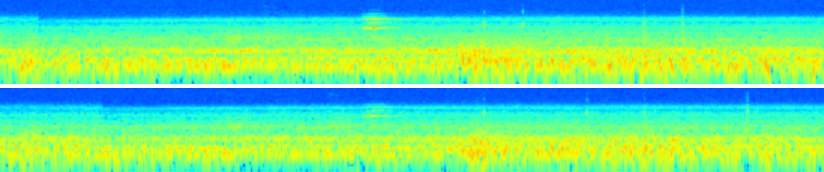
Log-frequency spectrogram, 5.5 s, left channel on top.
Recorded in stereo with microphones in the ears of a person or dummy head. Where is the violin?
35° left (ahead or behind).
